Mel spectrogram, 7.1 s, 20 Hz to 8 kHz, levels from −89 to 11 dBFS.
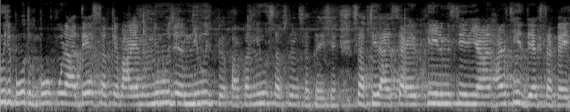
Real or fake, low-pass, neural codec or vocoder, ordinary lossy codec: fake; none; codec, 16 kHz, 16 kbps, FreqCodec, smaller model; none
